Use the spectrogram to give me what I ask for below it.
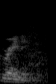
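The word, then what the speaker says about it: Groening: Matt Matt Matt graining is it graining or gr I think he's pronounced graining graining uh I I met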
